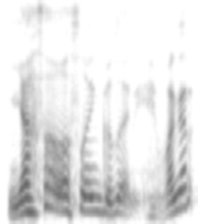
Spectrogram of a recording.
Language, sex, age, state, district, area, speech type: Kashmiri, male, 30-45, Jammu and Kashmir, Bandipora, rural, spontaneous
